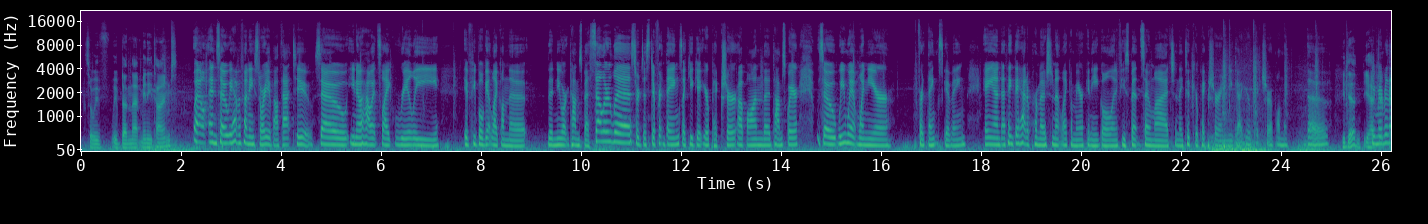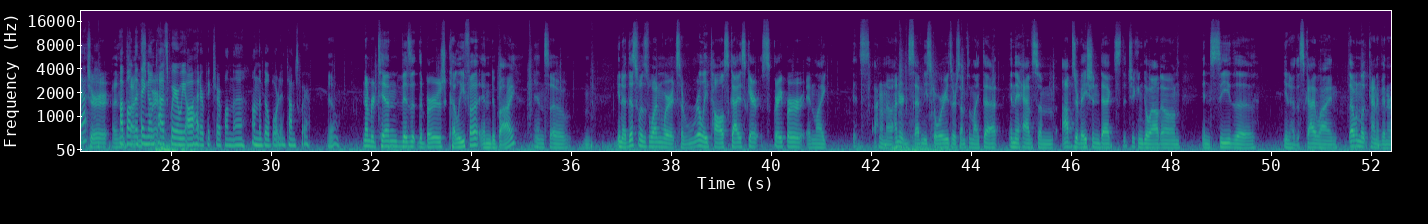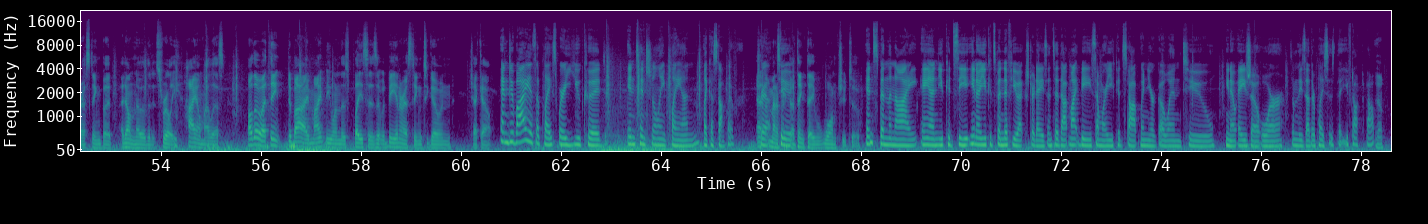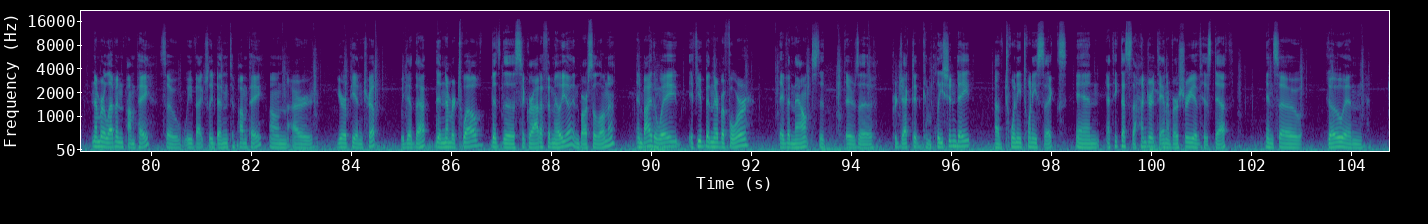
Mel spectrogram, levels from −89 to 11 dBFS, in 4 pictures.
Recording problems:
wind noise on the microphone; occasional gusts; 20 dB below the speech

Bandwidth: 17 kHz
